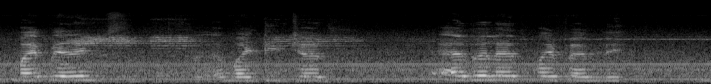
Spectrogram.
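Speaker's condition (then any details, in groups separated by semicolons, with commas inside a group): Cerebral palsy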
